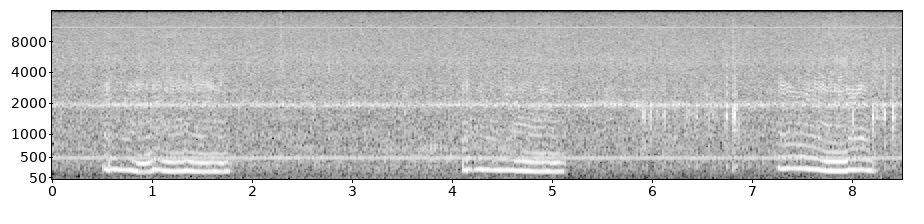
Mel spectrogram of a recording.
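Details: Pet cat snoozing: three soft, whistling, humming snores about five seconds apart over steady room hum; gentle harmless cat snoring.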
